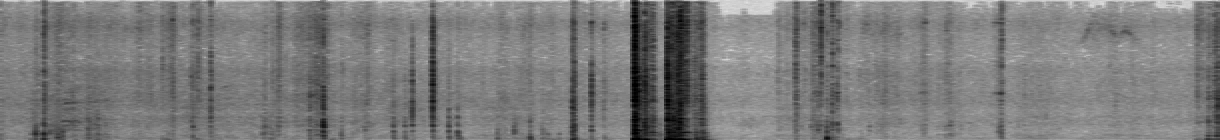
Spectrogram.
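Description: Scattered taps, knocks and scrapes of a steel bar and gloved hands on a wooden casting flask packed with moulding sand in a steel wheelbarrow, as the sand mould is broken open, with one louder clatter lasting under a second about six seconds in.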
